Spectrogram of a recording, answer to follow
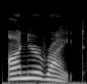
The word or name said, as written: on your right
